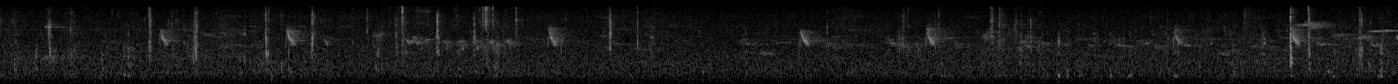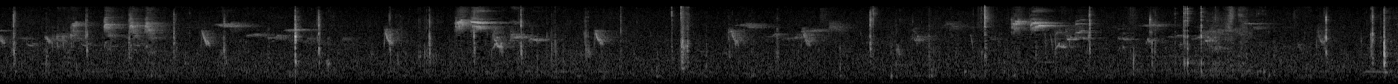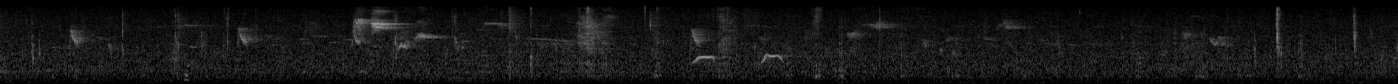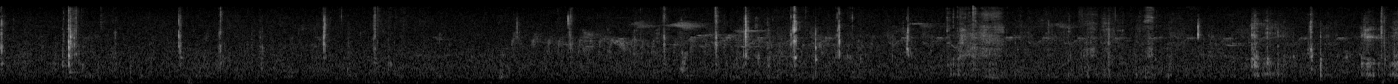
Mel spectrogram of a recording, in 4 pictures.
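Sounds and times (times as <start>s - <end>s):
birds chirping: 0.4s - 20.3s, 21.2s - 40.4s, 44.9s - 55.9s.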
